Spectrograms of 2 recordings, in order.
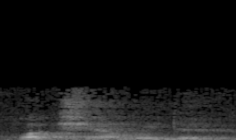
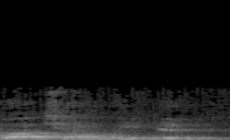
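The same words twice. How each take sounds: First: It is cried out in an anguished voice. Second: It is read in a flat, calm voice. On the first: The speaker calls it right. "I can't imagine how it sounded when they cried out" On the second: The speaker calls it wrong. "We read it just like we read, you know"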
